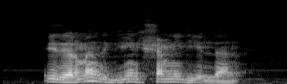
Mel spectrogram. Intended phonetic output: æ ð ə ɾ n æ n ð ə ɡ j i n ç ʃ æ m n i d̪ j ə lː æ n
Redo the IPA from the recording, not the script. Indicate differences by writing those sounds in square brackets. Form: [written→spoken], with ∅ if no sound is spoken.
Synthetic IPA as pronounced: [æ→i] ð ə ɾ [n→m] æ n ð ə ɡ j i n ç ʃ æ m n i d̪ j ə lː æ n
